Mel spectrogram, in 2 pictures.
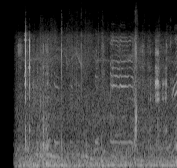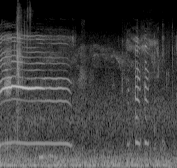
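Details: Talkative stray cat at a Japanese shrine, being stroked and patted, filmed on a GoPro: a short meow followed by a long, drawn-out meow, with rustling, handling noise and low background rumble.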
